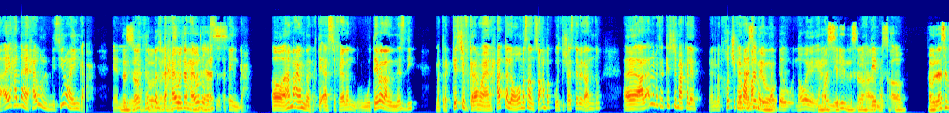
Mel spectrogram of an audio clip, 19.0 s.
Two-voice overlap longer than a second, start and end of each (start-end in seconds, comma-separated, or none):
2.4-4.6, 16.3-18.1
